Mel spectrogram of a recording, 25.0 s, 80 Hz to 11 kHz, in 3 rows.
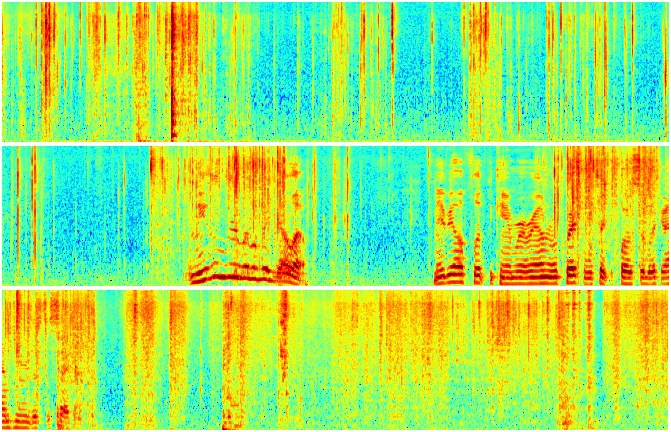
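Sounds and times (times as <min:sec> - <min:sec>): plastic bags crinkling: 0:00.0 - 0:09.0, 0:09.8 - 0:13.2, 0:15.0 - 0:25.0.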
